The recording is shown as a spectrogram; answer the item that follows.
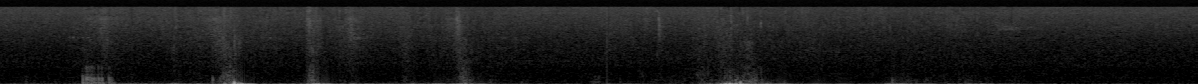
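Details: Low, muffled thumps and bumps in a quiet room, like bodies landing on a bed, with no calls or meows.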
